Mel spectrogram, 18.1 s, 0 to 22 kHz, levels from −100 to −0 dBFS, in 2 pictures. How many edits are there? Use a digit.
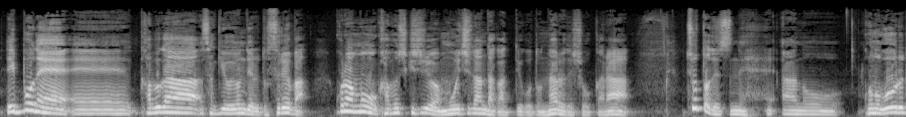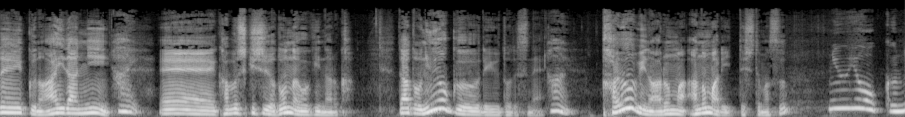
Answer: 1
